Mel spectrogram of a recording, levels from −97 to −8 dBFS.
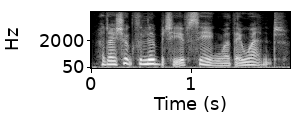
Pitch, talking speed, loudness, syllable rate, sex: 195 Hz, 300 wpm, -19 LUFS, 7.2 syllables/s, female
